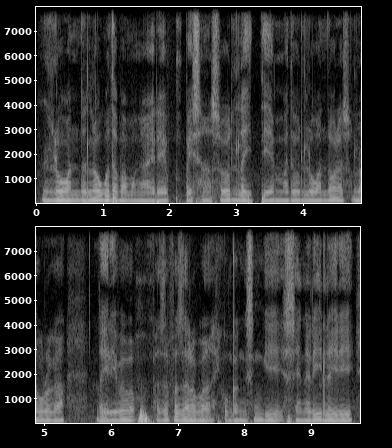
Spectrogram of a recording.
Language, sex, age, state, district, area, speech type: Manipuri, male, 45-60, Manipur, Bishnupur, rural, spontaneous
